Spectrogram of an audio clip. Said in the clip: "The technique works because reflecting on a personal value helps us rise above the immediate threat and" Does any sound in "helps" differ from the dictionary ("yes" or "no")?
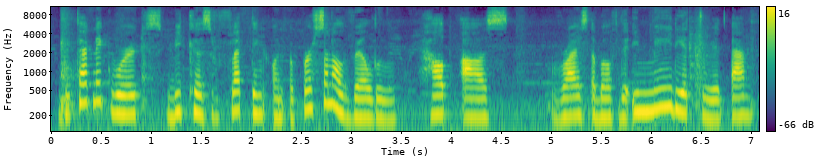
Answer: yes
